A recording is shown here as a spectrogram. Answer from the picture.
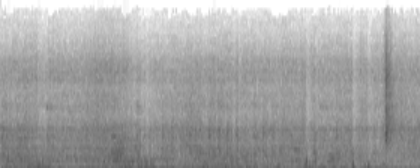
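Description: EMU electric local train running, heard from its open doorway: steady rumble of the coaches with wind buffeting the microphone, as the train runs in along a station platform.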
